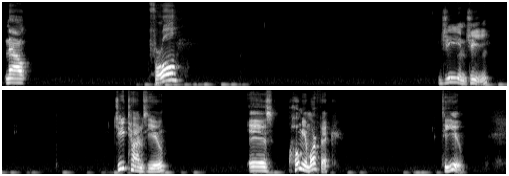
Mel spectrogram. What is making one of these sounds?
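A man speaks calmly and slowly into a close microphone, in short phrases with pauses.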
